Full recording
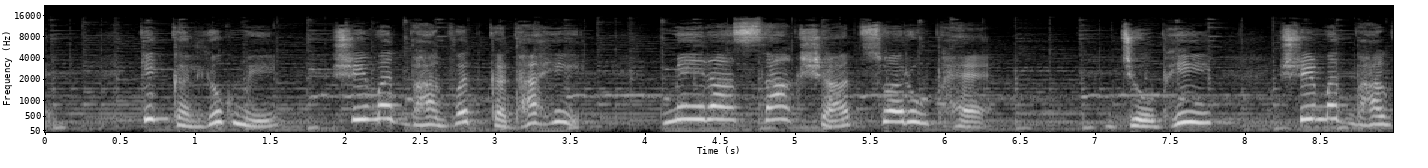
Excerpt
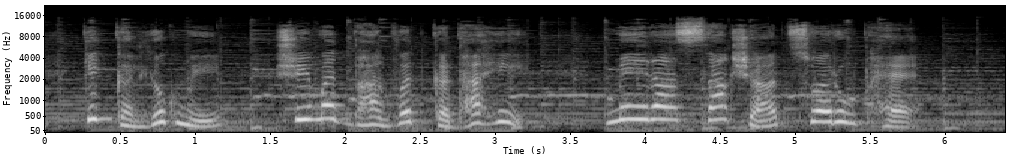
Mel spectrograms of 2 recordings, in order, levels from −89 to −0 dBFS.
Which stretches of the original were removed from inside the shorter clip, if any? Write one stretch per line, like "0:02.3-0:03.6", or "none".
0:05.0-0:05.1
